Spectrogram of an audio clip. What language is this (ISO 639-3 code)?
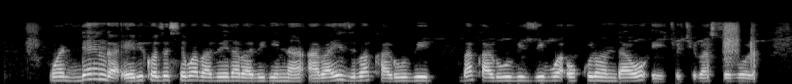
lug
